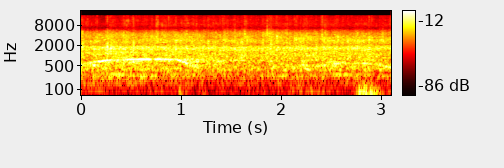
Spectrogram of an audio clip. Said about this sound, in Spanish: Nada más están aplaudiendo dos gente porque tienen los hermanos al lado.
